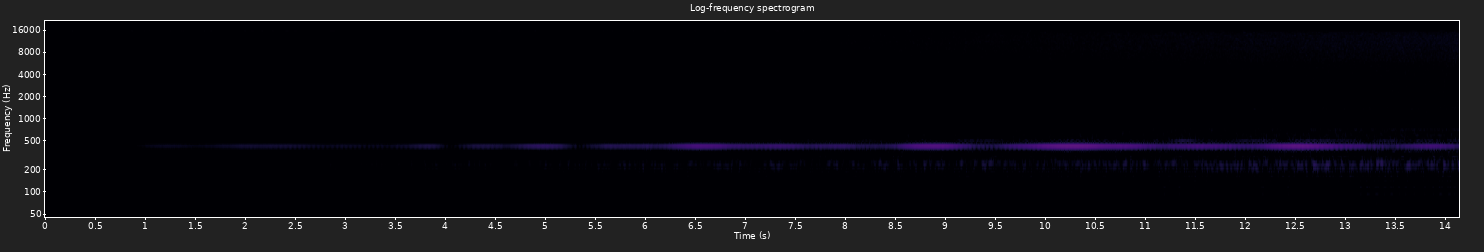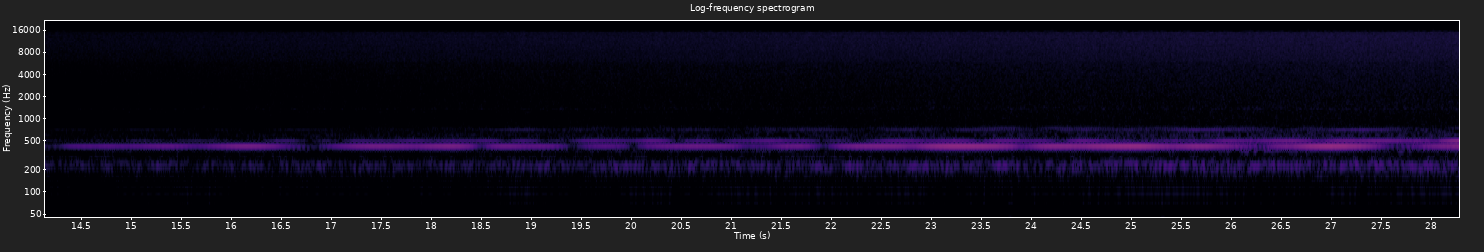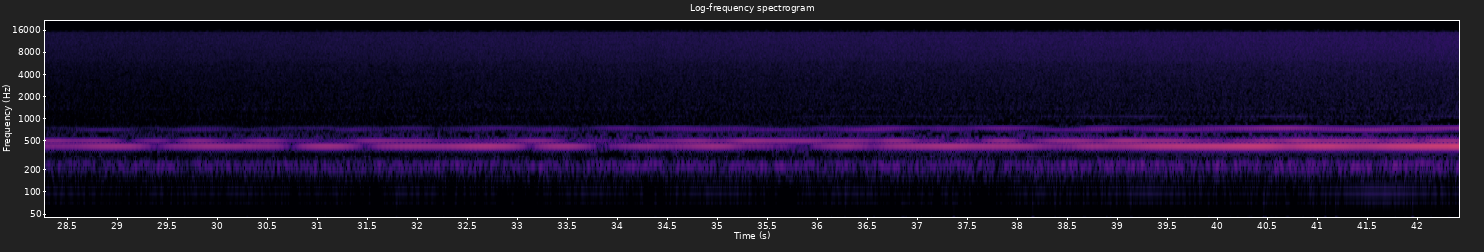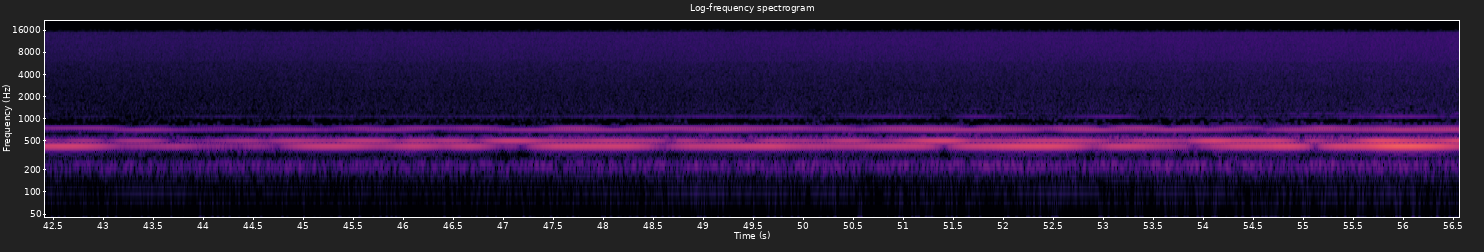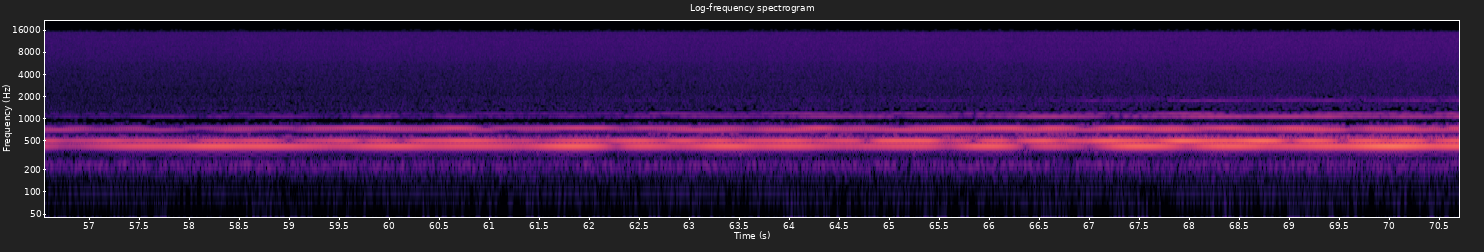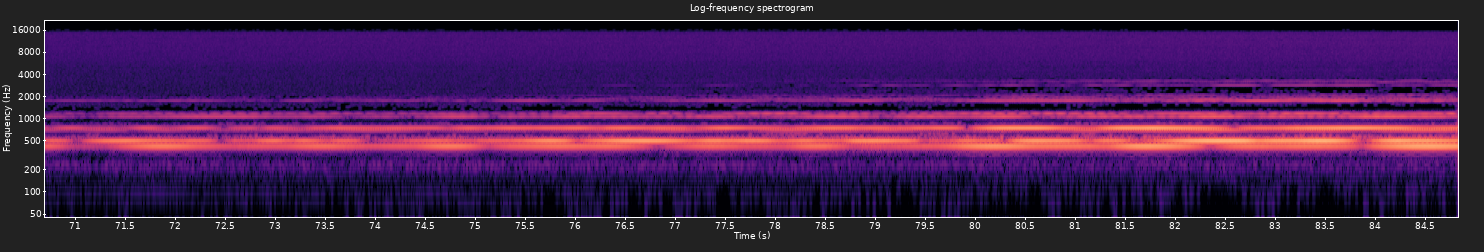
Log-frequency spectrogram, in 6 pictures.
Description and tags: Glass Build Up
A reversed version of Singing-bowl Esque
Nice tension builder ;-)
appear, approach, backwards, build, build-up, cinematic, crescendo, fear, glass, intro, reverse, rise, rising, tension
